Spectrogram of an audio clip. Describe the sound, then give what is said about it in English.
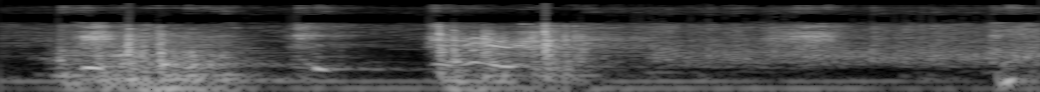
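A locked door is unlocked and pulled open: a cluster of metallic clicks and rattles, a pause, then another scraping, knocking burst as it swings, over a low steady hum. “The door's locked. So it is. Well, I'll have to unlock it, won't I?”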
